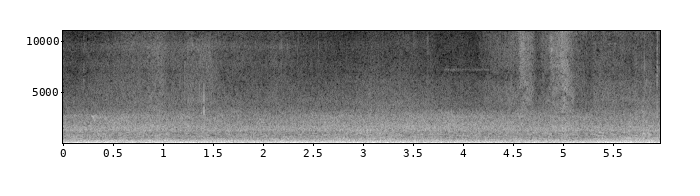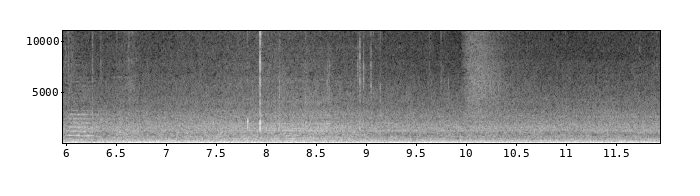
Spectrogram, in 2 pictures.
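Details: Steady roar of road traffic at a bus station, with faint voices and a brief horn toot.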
